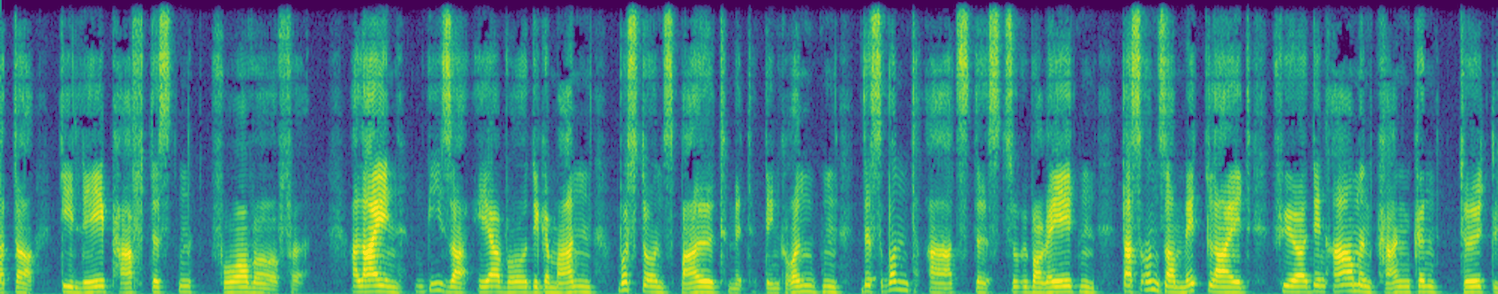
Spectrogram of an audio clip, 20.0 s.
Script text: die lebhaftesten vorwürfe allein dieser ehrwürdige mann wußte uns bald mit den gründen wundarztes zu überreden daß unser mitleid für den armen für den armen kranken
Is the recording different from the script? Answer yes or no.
yes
